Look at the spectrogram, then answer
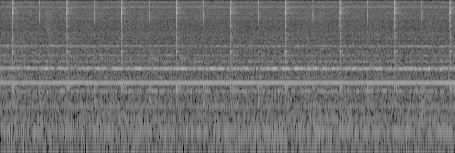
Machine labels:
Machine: valve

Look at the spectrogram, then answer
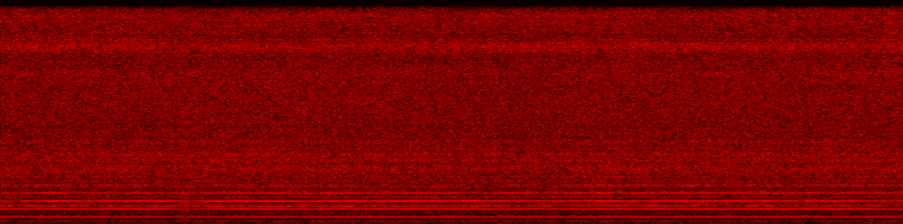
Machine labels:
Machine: fan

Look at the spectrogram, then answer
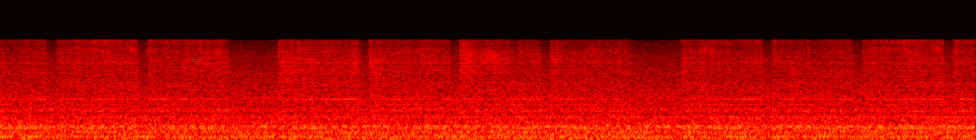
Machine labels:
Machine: slide rail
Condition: abnormal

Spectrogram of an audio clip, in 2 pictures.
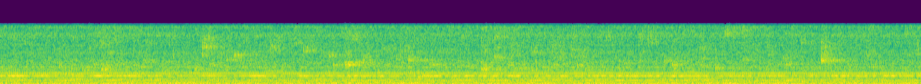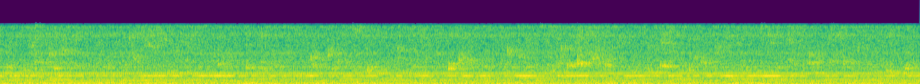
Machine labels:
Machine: pump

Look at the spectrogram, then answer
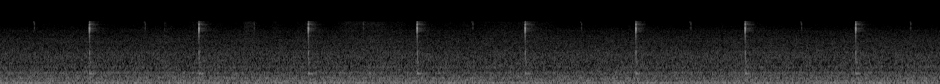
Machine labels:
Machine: valve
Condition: abnormal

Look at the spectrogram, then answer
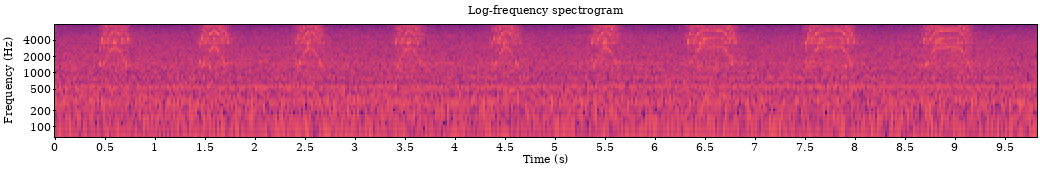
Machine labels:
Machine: slide rail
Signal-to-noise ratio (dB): -6 dB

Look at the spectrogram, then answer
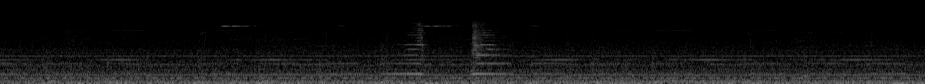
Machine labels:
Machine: slide rail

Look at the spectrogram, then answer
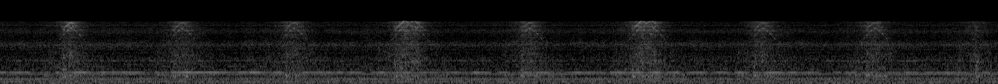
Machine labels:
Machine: slide rail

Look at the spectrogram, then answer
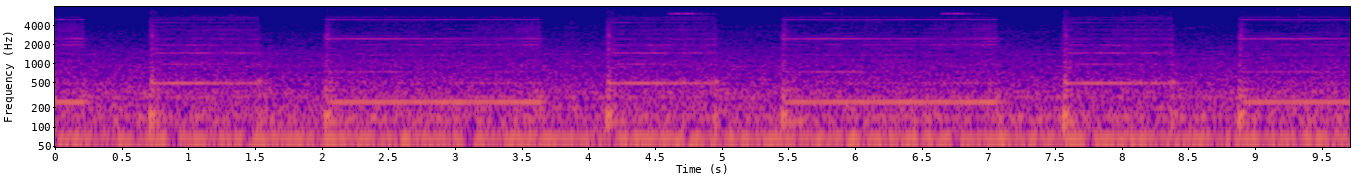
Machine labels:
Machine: slide rail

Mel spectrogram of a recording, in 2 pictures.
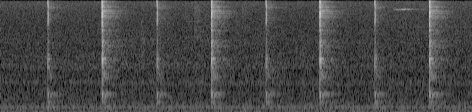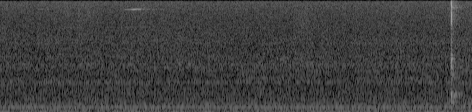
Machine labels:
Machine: valve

